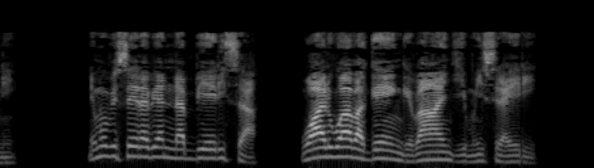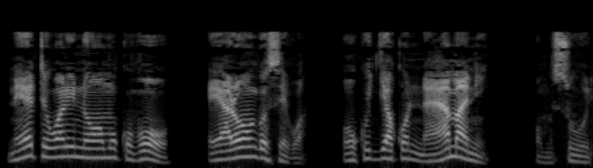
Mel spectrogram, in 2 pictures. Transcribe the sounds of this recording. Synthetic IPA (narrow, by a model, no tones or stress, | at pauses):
ni | nemuβise̞ːɾaβjanːabːie̞ːɾisa̰ | waliwaːβaɡe̞ːŋɡe̞βaːɲɟimujisiɾa̰iɾḭ | ne̞tewalino̞ːmukuβo̞ | e̞jalo̞ːŋɡo̞se̞βwa̰ | okuɟːako̞nːajamanḭ | o̞musuːli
